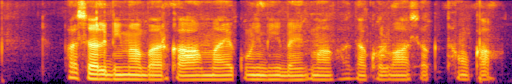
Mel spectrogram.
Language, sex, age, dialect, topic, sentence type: Chhattisgarhi, male, 25-30, Western/Budati/Khatahi, agriculture, question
